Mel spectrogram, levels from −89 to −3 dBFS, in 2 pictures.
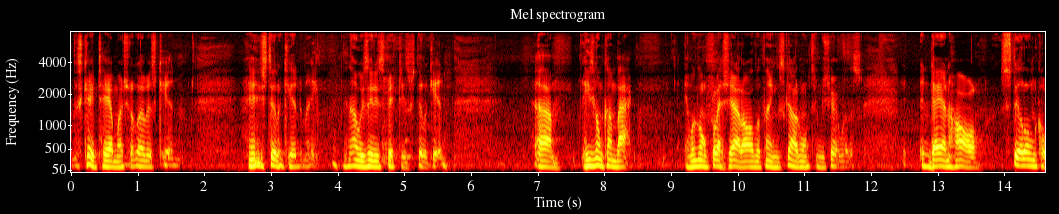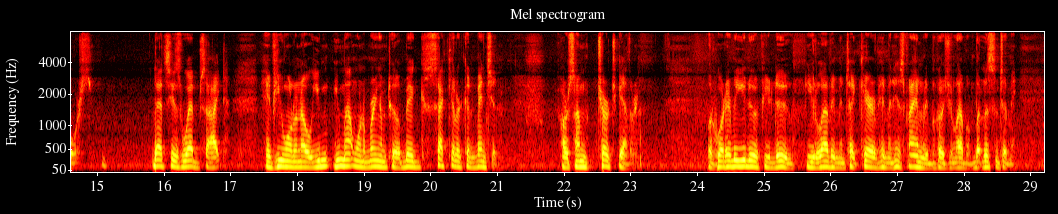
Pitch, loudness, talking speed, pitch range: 130 Hz, -25 LUFS, 210 wpm, 120-135 Hz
